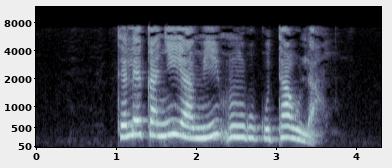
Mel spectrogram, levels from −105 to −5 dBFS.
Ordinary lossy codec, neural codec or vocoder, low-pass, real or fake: AAC, 48 kbps; none; 7.2 kHz; real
